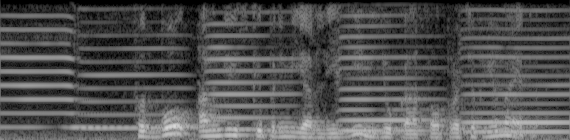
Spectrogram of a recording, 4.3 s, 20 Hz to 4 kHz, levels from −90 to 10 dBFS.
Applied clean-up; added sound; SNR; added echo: none; Bowed string instrument; 5 dB; none.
